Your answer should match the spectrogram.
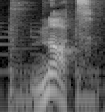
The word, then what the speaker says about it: not: En anglais britannique, vous aurez le son court O.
